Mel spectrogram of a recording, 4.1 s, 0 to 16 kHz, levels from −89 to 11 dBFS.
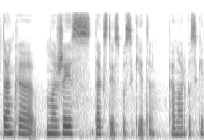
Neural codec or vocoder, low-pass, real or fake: none; 10.8 kHz; real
